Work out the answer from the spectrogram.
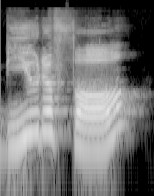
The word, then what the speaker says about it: beautiful: So this I in beautiful is not pronounced as an I. It's pronounced as a uh beauty.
